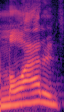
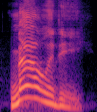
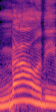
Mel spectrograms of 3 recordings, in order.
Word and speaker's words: malady: depp's inability to distinguish facts from fiction a malada um i don't know how to say that somebody in my ear tell me how i pronounce that malady i needed that thank you a malady which appears to have spread to his legal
